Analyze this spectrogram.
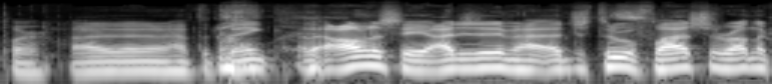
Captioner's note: laughs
